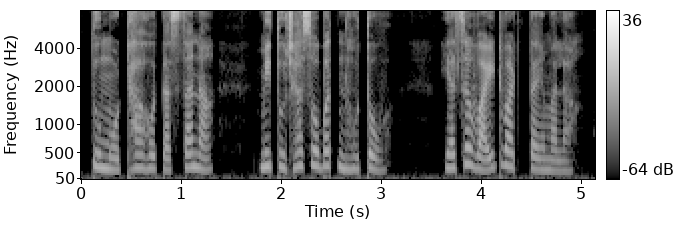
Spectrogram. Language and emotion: Marathi, sad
